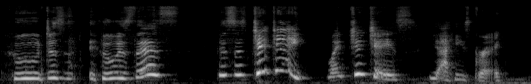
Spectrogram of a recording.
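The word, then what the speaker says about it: Zezé: And a rare thing, somebody spelled JJ's name right, Z-E-Z-E. So, it's the Korean version. It's pronounced the Korean version, and it's spelled the Brazilian version, and it's from My Sweet Orange Tree, I think it is.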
